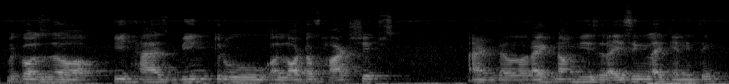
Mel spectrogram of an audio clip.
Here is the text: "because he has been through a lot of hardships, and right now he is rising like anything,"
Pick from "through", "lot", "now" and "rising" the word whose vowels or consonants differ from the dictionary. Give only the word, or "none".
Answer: through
